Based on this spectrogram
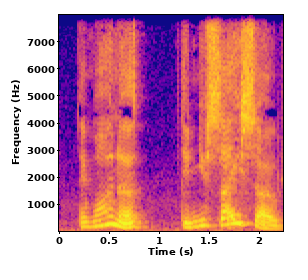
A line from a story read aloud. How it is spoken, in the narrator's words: She cried, and so intense was her exasperation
